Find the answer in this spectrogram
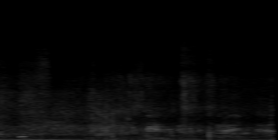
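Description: Faint talking over a low hum that fades out about half a second in.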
